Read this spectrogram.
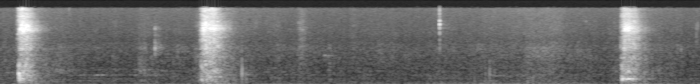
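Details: Puppy sneezing in a quiet room: three short, sharp sneezes a few seconds apart; sneezing.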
